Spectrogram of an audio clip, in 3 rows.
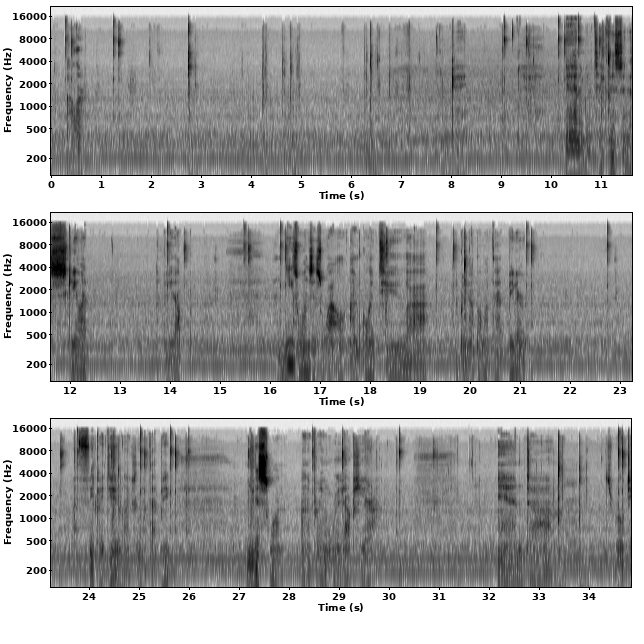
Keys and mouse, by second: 2.7 a, 4.8 shift+z, 6.5 shift+z, 10.5-12.0 right drag, 11.2 s, 13.9-15.4 drag, 16.5-17.5 middle drag, 17.5 right click, 19.2-21.0 drag, 19.9 s, 22.7 click, 23.7 click, 24.6 s, 26.0-27.6 drag, 28.4-31.8 drag, 33.3 r.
